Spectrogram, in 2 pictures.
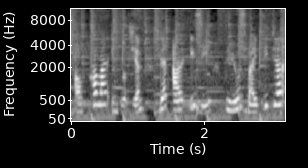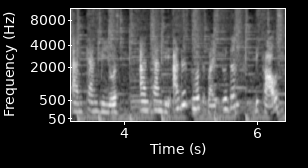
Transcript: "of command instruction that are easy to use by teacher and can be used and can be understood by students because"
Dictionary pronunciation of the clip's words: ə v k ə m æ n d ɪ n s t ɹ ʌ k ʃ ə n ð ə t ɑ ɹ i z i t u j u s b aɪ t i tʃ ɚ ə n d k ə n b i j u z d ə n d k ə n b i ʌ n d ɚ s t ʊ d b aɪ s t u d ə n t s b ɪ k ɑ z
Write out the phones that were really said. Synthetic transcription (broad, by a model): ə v k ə m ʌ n ɪ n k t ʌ ʃ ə n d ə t ɑ ɹ i z i t u j u s b aɪ t i tʃ ɚ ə n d k ə n b i j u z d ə n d k ə n b i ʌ n d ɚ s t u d b aɪ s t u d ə n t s b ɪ k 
